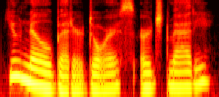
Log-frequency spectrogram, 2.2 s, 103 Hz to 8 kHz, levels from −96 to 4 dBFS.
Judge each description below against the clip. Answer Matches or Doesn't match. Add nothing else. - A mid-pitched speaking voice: Matches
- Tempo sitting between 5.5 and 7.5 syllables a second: Doesn't match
